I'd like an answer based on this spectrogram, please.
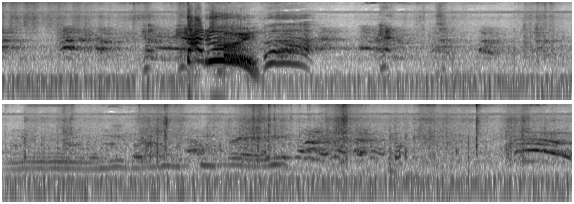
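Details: Hunting dogs on a wild boar chase through undergrowth; a loud, harsh, arched bark burst, then a run of fainter wavering yelps and howling cries from distant dogs over steady background noise.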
